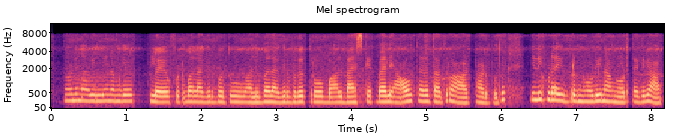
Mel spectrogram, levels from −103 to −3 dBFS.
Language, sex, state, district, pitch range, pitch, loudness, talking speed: Kannada, female, Karnataka, Bijapur, 185-210 Hz, 195 Hz, -17 LUFS, 130 wpm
